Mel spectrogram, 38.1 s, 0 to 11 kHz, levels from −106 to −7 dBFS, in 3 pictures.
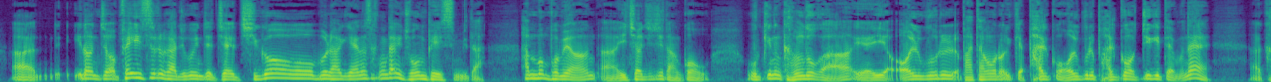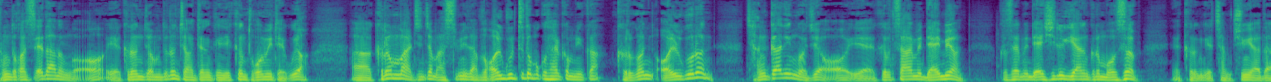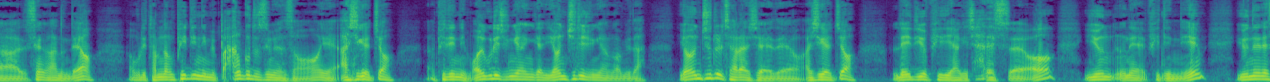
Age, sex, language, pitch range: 40-59, male, Korean, 95-135 Hz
